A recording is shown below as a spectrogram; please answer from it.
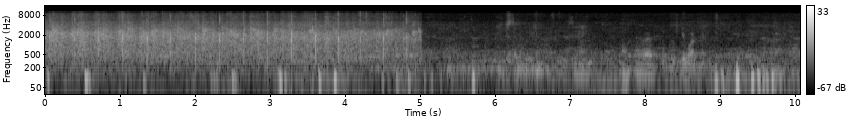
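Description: Applause from a church congregation welcoming Reverend Wardo Castillo, loud and dense for about five seconds, then thinning to scattered claps under a murmur of voices.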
